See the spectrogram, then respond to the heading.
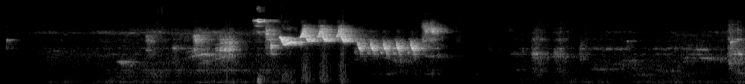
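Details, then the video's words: European goldfinch singing, kept with bulbuls, used to encourage other birds to sing: a burst of fast tinkling, twittering notes with buzzy trills, then quieter scattered chirps and pauses. "طائر الحسون المغرّد"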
